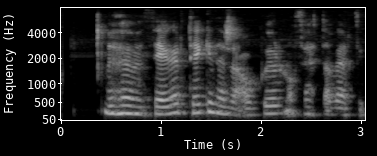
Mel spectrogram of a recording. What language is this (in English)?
Icelandic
